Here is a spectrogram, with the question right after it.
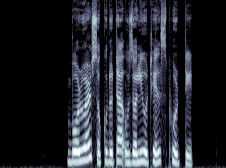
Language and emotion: Assamese, neutral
